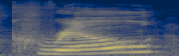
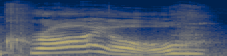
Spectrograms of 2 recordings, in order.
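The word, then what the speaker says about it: Krile: be proud too it's Krill but I remember them saying cryle I remember other people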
